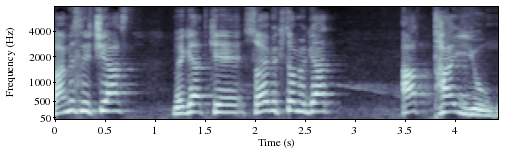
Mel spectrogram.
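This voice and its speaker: High-voiced Tajik male teacher. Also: slight background noise. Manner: drills forms aloud, asks and answers his own questions. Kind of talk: classroom grammar lesson.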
